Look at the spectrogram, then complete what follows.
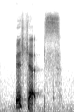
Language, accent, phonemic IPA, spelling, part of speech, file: English, US, /ˈbɪʃəps/, bishops, noun / verb, En-us-bishops.ogg
- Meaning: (noun) plural of bishop; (verb) third-person singular simple present indicative of bishop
